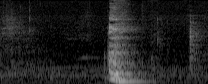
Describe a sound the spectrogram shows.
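A young man chews food.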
